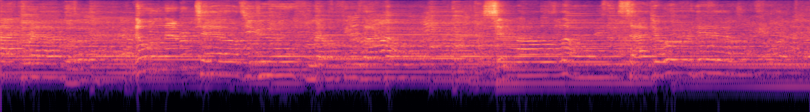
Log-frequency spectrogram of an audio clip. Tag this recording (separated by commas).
Music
